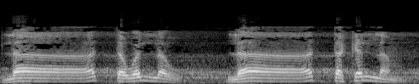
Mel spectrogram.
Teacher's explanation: ويمدون حرف المد مدا طويلا كاللازم، هذا في حال وصل التاء المشددة بما قبلها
